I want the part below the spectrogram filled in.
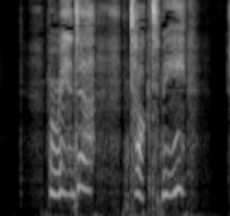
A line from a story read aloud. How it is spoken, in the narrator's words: said a little too frantically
